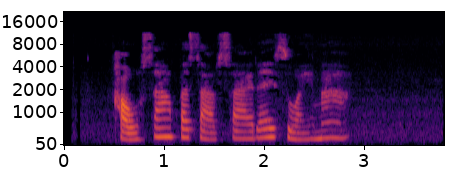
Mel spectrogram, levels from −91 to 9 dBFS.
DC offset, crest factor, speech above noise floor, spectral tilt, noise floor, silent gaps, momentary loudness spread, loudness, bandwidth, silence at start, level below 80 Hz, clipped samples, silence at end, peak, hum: under 0.1%; 22 dB; 30 dB; -3.5 dB/octave; -63 dBFS; none; 10 LU; -33 LUFS; 11.5 kHz; 0.5 s; -86 dBFS; under 0.1%; 0.95 s; -12 dBFS; none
